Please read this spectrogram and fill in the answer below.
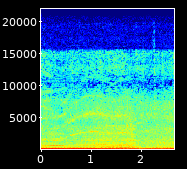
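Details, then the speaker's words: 2001 Audi A4 B5 turbo, warmed up, boost leak fixed, under boost: thin high whistle like a dentist's drill rising and falling over the engine drone; owner suspects a dead turbo, maybe fins damaged by debris, not confirmed. "But you can hear it. It's got the old dentist Dremel noise. If you know anything about turbo cars or turbos, that is the sign of a dead turbo."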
